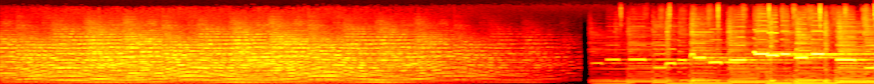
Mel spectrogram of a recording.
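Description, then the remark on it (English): Wavering, shimmering chimes of old bells lying on the ocean bed blur together in a watery, underwater-sounding wash as currents flow around them, slowly fading, followed by a burst of brighter, steady electronic tones. No one speaks. “As for the old bells, they settled down on the bed of the ocean, and to this day, as the currents flow around them, there are times when you can still hear their watery chimes.”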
